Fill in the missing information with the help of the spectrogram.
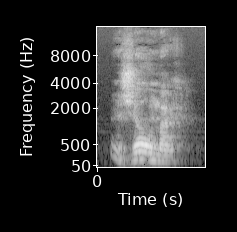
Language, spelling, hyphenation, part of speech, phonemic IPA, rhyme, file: Dutch, zomer, zo‧mer, noun / verb, /ˈzoːmər/, -oːmər, Nl-zomer.ogg
- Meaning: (noun) summer; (verb) inflection of zomeren: 1. first-person singular present indicative 2. second-person singular present indicative 3. imperative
